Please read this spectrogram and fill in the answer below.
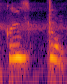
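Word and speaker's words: qultum: So qul tum. Repeat after me. Qul tum. Kultu, Qul tum. Kultu, Okay, this over here, you have to produce a meme sound at the end. Tum. Kultum, Perfect, much better, okay?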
